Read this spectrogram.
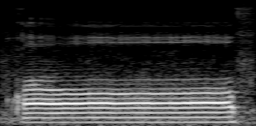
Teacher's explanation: قاف، یہ ہم تالو کو جو ہے اوپر لگا کے پڑھیں گے تو یہ موٹا نکلے گا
